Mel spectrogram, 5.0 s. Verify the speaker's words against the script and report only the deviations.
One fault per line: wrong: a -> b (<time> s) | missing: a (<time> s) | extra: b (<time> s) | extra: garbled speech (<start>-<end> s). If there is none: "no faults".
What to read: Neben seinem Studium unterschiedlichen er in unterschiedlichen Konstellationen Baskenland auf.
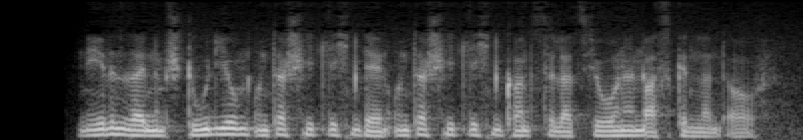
no faults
